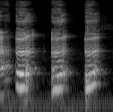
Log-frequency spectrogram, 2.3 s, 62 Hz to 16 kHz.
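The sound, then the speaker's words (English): A voice imitates belching while running during a beer mile race: three loud, rough, gurgling belch-like bursts in an even rhythm, separated by short silences. “I had a period at the beginning of my second lap where I was running and belching. Yeah. And I could tell that my belch was 4 steps long because it was like,”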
